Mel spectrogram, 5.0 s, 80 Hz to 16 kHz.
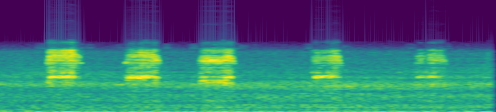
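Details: Owl calling at 1:30 AM on 31 December 2014 while snacking on a rat after casting a pellet: five short raspy, hissing notes spaced about a second apart, fading toward the end over steady low background hum.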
